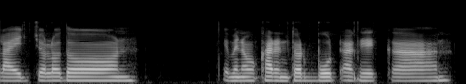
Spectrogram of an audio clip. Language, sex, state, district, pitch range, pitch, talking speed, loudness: Chakma, female, Tripura, Unakoti, 170-180 Hz, 175 Hz, 105 wpm, -20 LUFS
